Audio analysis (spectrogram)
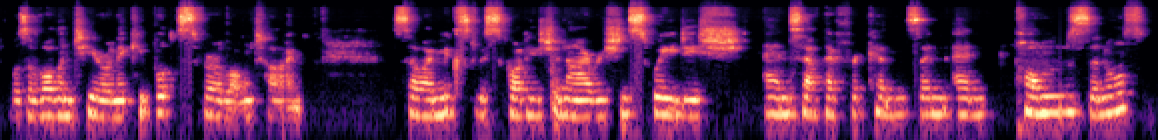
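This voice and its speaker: A woman's voice: fairly low pitch, low-quality recording. A woman co-hosting a casual chat, with a mostly Australian accent blended from many places, talking chattily and laughing easily. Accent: Australian mixed with others. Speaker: co-host.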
